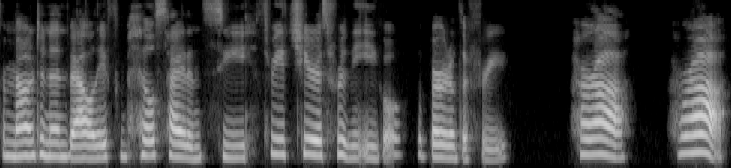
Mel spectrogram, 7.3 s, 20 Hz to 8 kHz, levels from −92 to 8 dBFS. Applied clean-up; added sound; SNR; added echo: none; none; none; none.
